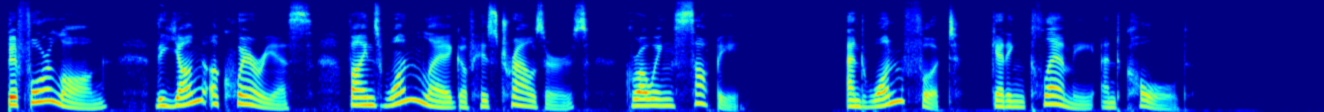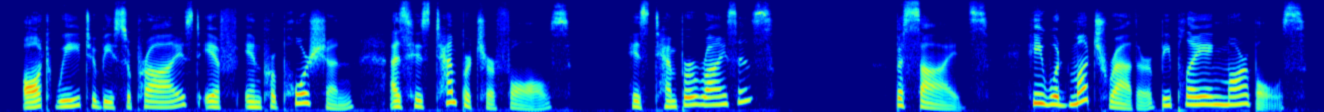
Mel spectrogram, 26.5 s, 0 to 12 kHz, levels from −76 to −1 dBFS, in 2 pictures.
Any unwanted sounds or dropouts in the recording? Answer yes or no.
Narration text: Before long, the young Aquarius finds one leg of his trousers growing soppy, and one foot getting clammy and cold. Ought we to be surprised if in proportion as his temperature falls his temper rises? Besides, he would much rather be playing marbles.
no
